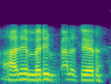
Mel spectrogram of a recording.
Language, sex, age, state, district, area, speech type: Tamil, male, 45-60, Tamil Nadu, Viluppuram, rural, conversation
